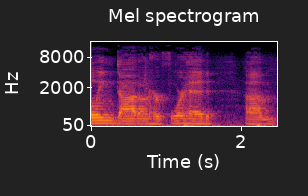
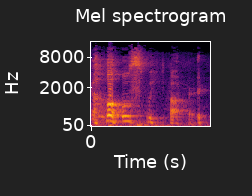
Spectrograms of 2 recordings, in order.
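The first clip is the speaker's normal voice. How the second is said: mock, very high, chuckling old lady voice; 11 semitones higher, 4 dB louder than usual. Describing a woman who remembers your name, imitating her old lady chuckle. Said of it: "She does that kind of old lady chuckle".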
